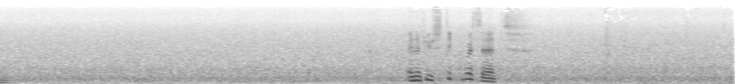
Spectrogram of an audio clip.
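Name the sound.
flowing river water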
